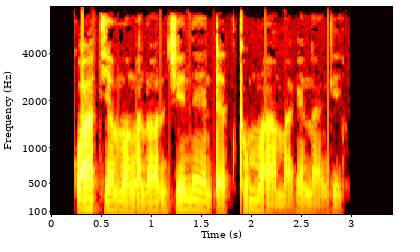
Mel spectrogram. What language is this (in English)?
Kalenjin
